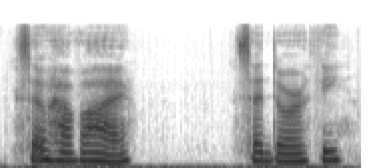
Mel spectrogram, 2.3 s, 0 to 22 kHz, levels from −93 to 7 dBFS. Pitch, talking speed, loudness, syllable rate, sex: 195 Hz, 130 wpm, -16 LUFS, 5.0 syllables/s, female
